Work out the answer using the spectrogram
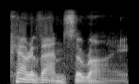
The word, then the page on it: caravanserai: British English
